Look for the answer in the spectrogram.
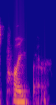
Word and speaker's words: Prather: And I just want to say, because my husband may watch this, it's Prather.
